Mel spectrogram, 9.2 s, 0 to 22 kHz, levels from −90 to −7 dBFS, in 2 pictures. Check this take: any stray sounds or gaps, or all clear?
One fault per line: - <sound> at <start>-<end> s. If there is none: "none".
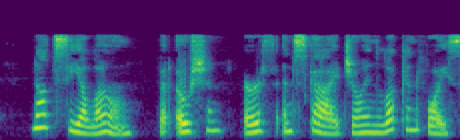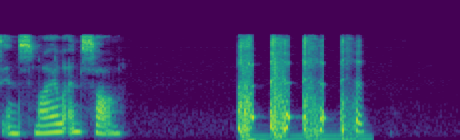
- cough at 7.0-8.3 s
